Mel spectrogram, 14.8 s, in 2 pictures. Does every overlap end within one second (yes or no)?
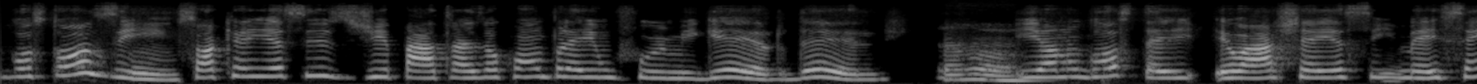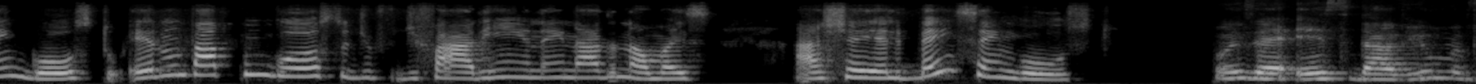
yes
